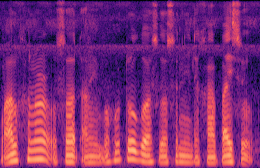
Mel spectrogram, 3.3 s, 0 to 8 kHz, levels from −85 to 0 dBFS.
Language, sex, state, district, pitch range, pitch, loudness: Assamese, male, Assam, Hailakandi, 105-145 Hz, 115 Hz, -19 LUFS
